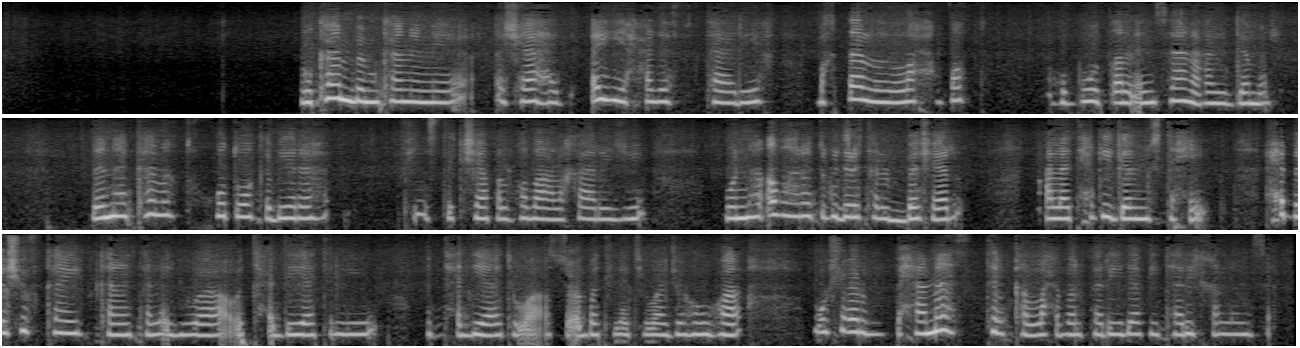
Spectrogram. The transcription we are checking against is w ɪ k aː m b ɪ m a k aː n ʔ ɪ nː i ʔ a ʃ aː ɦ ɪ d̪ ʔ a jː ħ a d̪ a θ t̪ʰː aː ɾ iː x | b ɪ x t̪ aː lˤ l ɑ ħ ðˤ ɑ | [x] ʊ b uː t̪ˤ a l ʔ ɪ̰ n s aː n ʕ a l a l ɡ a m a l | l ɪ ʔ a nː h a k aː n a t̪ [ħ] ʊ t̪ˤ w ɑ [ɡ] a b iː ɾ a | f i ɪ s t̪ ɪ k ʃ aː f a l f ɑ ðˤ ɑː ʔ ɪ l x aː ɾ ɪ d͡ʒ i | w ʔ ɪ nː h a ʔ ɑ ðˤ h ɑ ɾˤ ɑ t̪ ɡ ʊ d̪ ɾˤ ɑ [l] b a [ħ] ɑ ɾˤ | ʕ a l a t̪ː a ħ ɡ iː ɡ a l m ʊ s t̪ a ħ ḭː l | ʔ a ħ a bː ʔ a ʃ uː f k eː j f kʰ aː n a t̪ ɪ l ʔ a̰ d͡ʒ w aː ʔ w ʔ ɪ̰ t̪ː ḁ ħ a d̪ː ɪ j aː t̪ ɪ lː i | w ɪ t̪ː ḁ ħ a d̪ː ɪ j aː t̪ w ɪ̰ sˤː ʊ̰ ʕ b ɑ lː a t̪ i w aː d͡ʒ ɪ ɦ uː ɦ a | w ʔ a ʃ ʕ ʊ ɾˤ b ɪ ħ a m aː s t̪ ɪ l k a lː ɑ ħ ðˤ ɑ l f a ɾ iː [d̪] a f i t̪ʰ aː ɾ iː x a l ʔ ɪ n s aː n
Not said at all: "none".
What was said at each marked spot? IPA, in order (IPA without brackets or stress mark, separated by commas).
ɣ, x, k, l, ʃ, d̪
